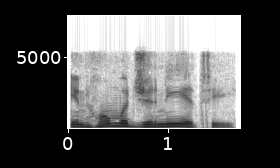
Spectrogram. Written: inhomogeneity

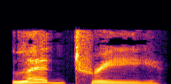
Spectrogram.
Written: lead tree

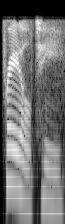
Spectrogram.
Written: frailty

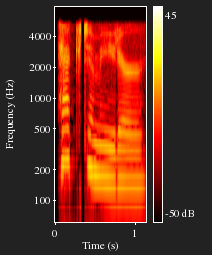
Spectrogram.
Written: hectometer

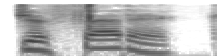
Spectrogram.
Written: japhetic

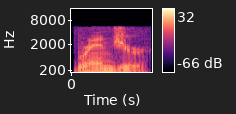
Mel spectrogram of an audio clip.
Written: grandeur

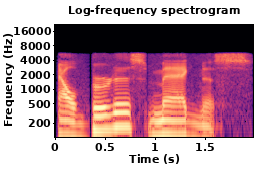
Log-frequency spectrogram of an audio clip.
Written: Albertus Magnus

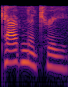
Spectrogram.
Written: cabinetry

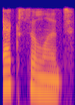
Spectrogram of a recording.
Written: excellent

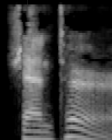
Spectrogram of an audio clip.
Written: chanteur

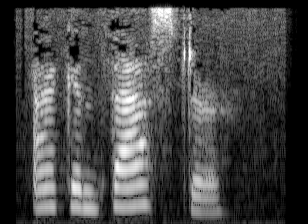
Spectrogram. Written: acanthaster

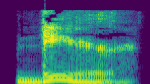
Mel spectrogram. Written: deere

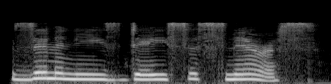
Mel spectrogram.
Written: ximenes de cisneros

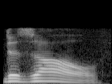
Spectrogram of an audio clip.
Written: dissolve

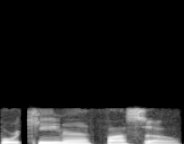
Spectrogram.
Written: Burkina Faso

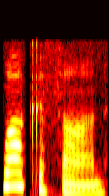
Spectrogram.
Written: walkathon

